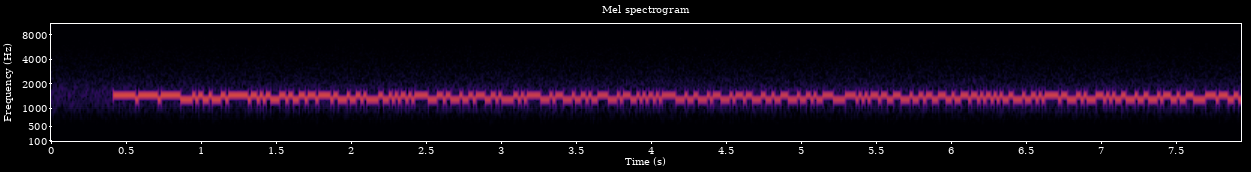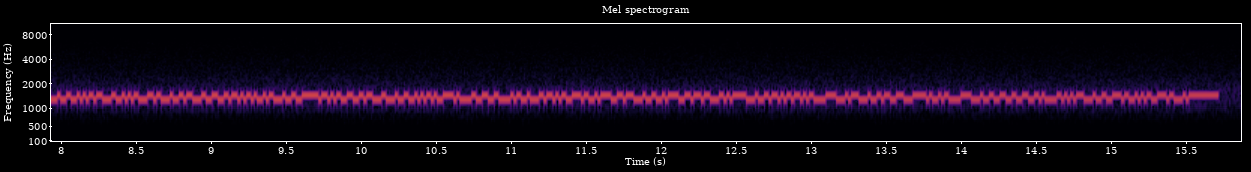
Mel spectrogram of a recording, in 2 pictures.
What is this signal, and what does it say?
RTTY (50 baud, 170 Hz shift), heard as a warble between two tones, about 1360 Hz centre. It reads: JNPK ERXN UEXH BHRX HHAL BOYW WLJS XAZS HLOU RARN AIJD VJIA RBEI JCGP GPAX JJOH WMDO IIEY CRCH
